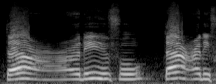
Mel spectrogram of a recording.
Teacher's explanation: عین میں قلقلے کی آواز نہیں آنی چاہیے، یہاں عین کو ساکن کرنا ہے بس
